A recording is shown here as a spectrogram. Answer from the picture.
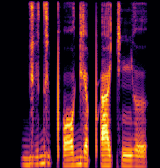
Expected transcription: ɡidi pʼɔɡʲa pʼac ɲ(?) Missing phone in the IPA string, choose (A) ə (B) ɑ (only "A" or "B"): A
